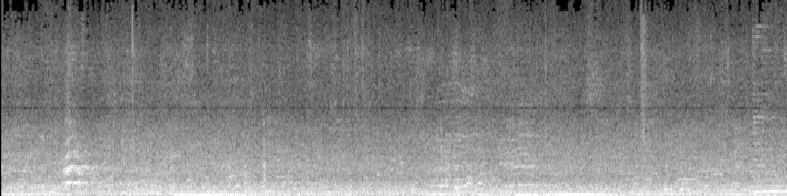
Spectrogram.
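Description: An acoustic guitar is strummed, heard through a loudspeaker.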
